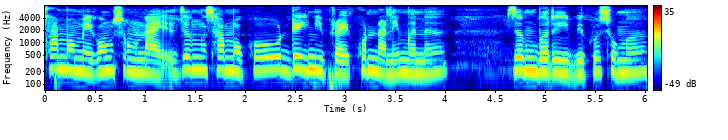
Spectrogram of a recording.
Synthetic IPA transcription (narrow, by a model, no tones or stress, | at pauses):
samɯmeɡɔŋsɔŋnajzɯŋsamɔkʰɔdɯjnipʰɾajkʰɔndanimɯnɯ | zɯŋbɯɾibikʰɯsɔŋɯ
